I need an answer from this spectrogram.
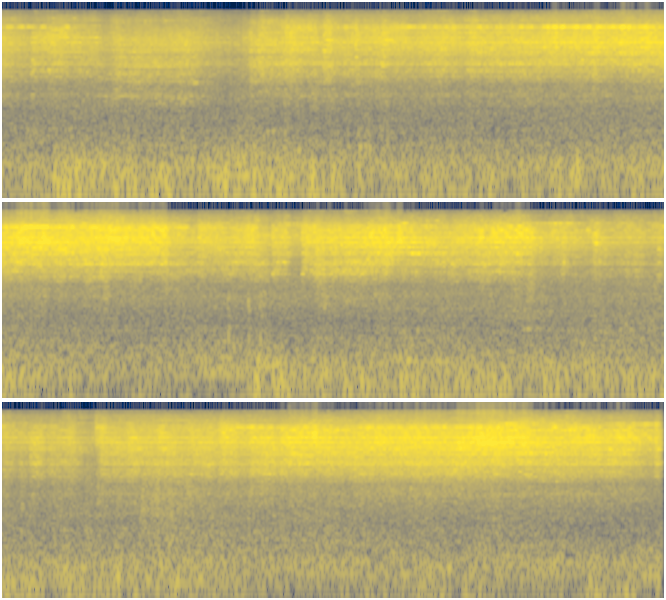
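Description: Freight train's tank cars rolling past on a curve, the wheel flanges squealing in a shrill, wavering whine over a steady low rumble and rail-joint clacks. The squeal swells louder twice.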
